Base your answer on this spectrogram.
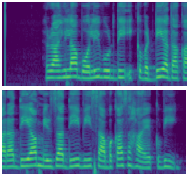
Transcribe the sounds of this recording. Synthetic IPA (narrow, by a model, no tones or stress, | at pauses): ɾaːɦɪlaːbɔːliːʋʊɖ̚d̪iːʔɪkʋəɖiːəd̪aːkaːɾãːd̪iːãːmɪɾzaːd̪iːʋiːsaːbkaːsəɦaːjəkʋiː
